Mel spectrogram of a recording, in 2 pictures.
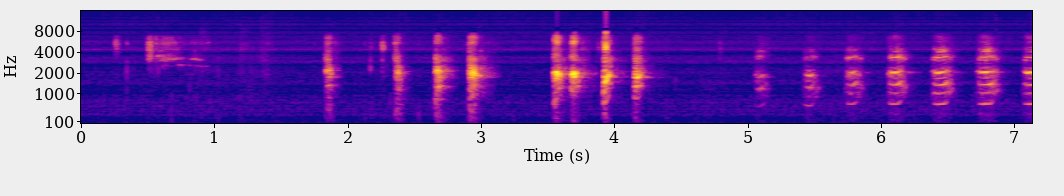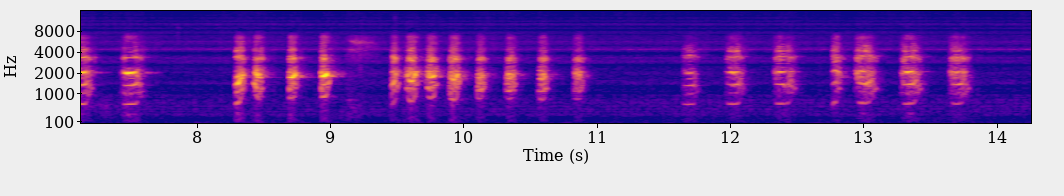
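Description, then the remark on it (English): Raspy turkey yelps blown on a VCO three-reed mouth call, fairly loud in several quick runs of four to eight notes separated by short pauses, with no talking. “the next one that I've put in the line for the VIP call is our three reed VCO”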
